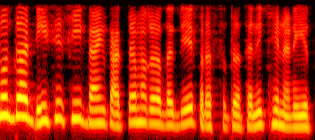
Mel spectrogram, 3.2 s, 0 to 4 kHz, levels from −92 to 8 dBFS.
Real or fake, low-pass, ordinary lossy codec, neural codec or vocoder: fake; 3.6 kHz; none; codec, 16 kHz, 1 kbps, FunCodec, trained on LibriTTS, 50 frames a second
